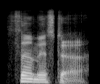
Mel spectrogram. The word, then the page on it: thermistor: British English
